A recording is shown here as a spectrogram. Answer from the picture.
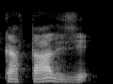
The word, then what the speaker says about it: Ktalise: Lembrando, lembrando que Catálise escreve, se escreve K-T-A-L-I-S-E, correto? – Exatamente, é, é um K mudo, K-T-A-L-I-S-E.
